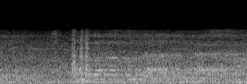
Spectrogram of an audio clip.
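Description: Toyota Hilux's pop-out dashboard cup holder being pushed shut, latching with a quick double click a little under a second in, over a steady background hum and chatter.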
